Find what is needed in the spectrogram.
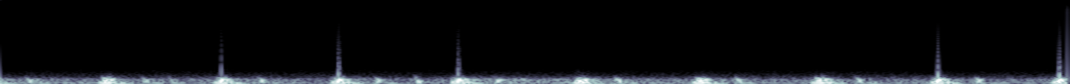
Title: Auscultation of the heart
